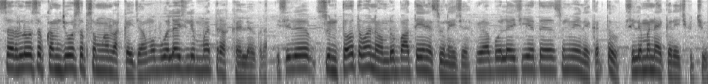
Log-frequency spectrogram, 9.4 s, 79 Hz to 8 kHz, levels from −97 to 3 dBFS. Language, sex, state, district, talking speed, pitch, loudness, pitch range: Magahi, male, Bihar, Jamui, 230 wpm, 170 Hz, -19 LUFS, 150-180 Hz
